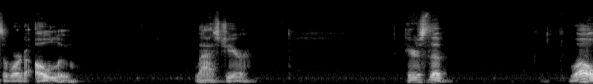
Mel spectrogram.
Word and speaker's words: Oulu: And thanks for teaching me how to pronounce the word Oulu last year.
